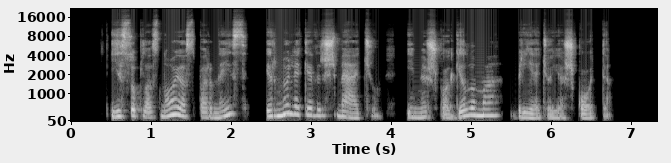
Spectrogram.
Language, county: Lithuanian, Kaunas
